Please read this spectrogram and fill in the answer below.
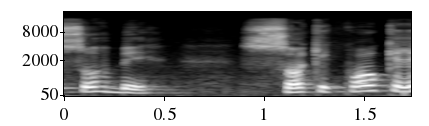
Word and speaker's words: sorbet: E existe um sorvete que, na verdade, assim, o nome internacional chama sorbet, né? Ele pronuncia com B-E-T mudo, que ele é uma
